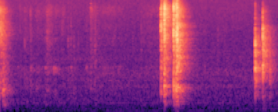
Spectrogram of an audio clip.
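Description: A screw-top jar being opened by hand, heard as a few short scraping, rustling handling noises. The loudest is a double one about two and a half seconds in. Near the end there is a sharp knock as the lid is set down on the wooden table.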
